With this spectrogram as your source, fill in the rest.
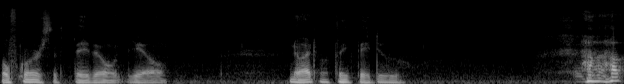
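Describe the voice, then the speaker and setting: A man with an American accent speaks very slowly at a fairly low pitch, his tone dark, mellow and somewhat breathy, with ordinary pitch variation and long, frequent pauses. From US West Coast, Los Angeles. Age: 90s. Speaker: retired pediatrician. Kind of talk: interview. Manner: halting.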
